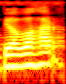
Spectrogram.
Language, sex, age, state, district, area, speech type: Odia, male, 18-30, Odisha, Balangir, urban, spontaneous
